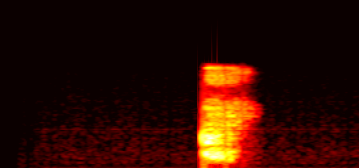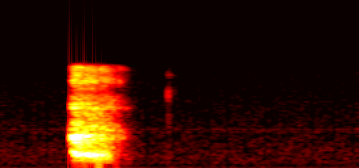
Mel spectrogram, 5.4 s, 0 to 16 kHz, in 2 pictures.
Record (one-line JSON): {"three_cough_length": "5.4 s", "three_cough_amplitude": 6991, "three_cough_signal_mean_std_ratio": 0.23, "survey_phase": "beta (2021-08-13 to 2022-03-07)", "age": "45-64", "gender": "Male", "wearing_mask": "No", "symptom_none": true, "smoker_status": "Ex-smoker", "respiratory_condition_asthma": false, "respiratory_condition_other": false, "recruitment_source": "REACT", "submission_delay": "2 days", "covid_test_result": "Negative", "covid_test_method": "RT-qPCR", "influenza_a_test_result": "Unknown/Void", "influenza_b_test_result": "Unknown/Void"}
